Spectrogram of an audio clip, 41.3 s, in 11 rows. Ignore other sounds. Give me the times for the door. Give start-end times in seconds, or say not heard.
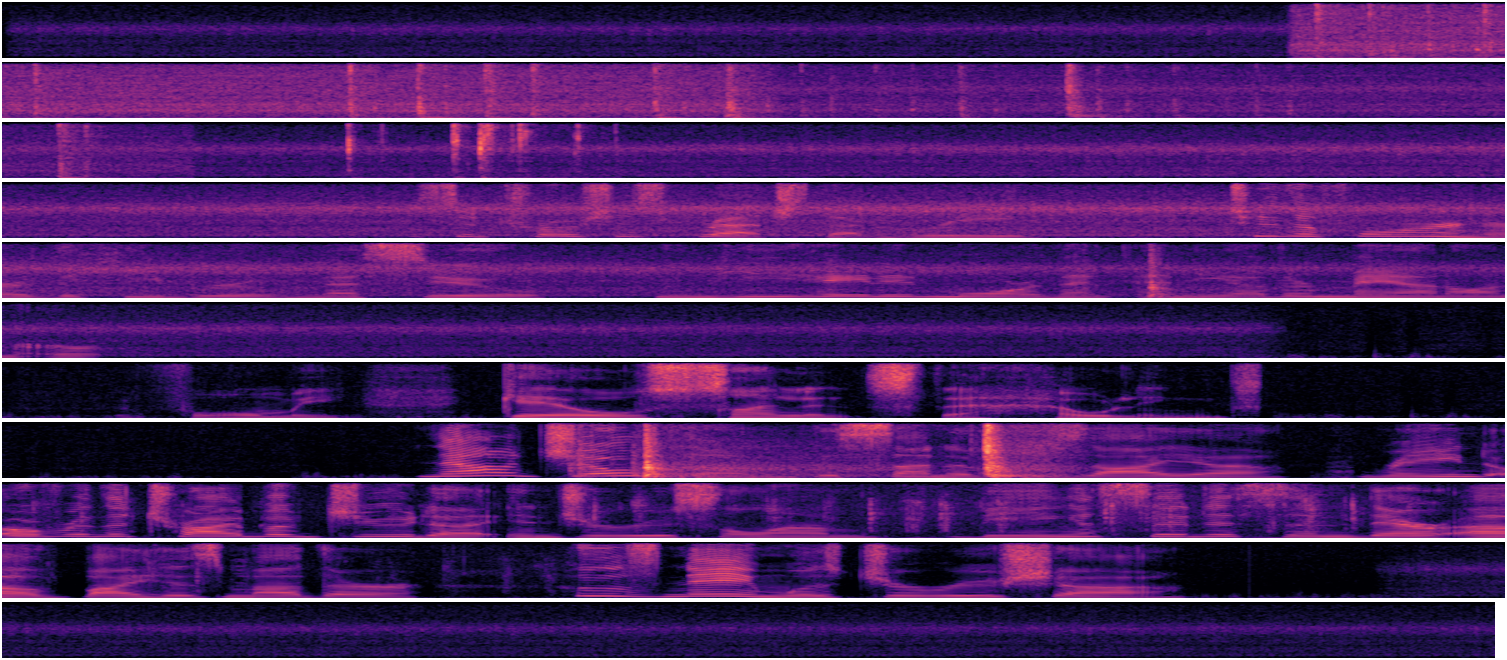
5.3-6.8, 17.7-18.3, 27.7-28.9.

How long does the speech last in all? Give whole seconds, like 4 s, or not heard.
19 s.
